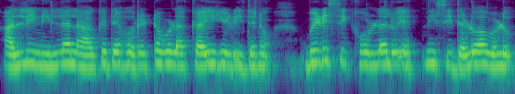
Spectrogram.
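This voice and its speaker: A woman narrating a romance story in a steady, expressive reading. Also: medium pitch, unhurried, dull audio.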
